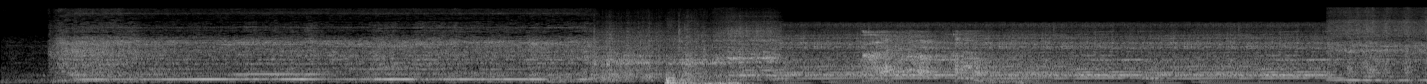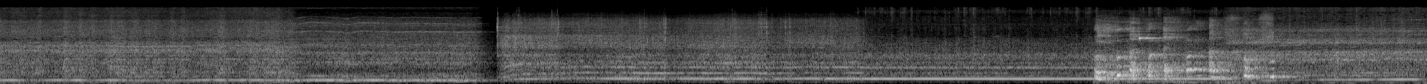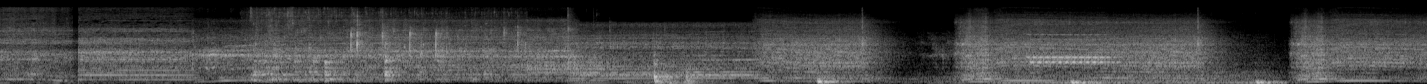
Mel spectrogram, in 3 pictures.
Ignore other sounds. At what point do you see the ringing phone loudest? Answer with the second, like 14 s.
39 s.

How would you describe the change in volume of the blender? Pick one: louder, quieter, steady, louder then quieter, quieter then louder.
steady.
